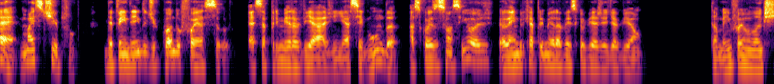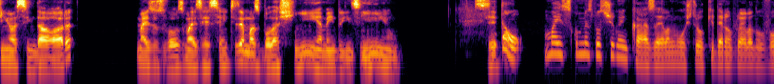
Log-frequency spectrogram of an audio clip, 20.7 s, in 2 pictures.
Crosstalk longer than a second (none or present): none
